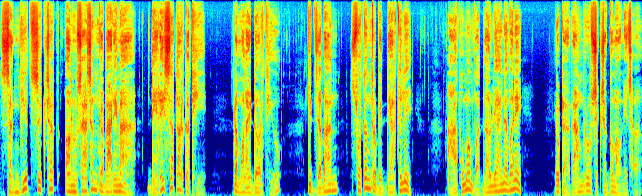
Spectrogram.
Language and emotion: Nepali, fearful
